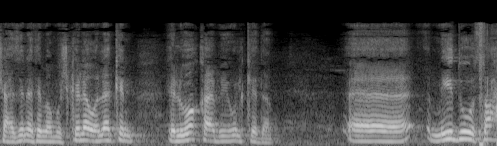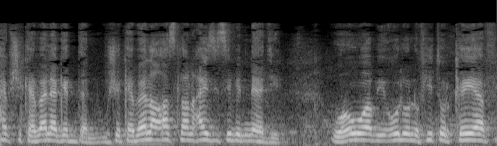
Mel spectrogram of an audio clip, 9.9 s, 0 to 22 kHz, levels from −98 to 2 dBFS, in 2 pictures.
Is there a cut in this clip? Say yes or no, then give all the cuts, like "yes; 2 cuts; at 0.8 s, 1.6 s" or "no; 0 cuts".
no; 0 cuts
